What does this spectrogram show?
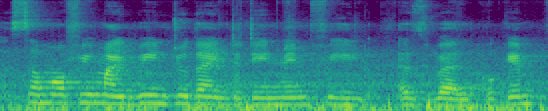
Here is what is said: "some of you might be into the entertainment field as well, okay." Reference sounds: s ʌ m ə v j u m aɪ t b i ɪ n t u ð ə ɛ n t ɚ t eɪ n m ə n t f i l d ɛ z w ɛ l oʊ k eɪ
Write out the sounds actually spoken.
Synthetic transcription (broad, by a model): s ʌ m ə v j u m aɪ t b i ɪ n t u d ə ɛ n t ɚ t eɪ n m ə n t f i l d ɛ z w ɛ l oʊ k eɪ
